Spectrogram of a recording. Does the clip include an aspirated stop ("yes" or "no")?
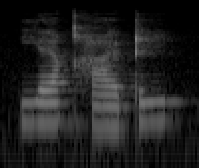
yes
